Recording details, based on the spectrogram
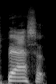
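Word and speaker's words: Bassitt: right or is it Bassett? How did It's Bassett, like the Hound.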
